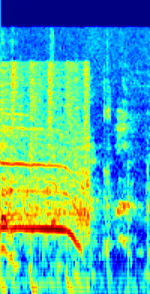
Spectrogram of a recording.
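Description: A voice holding one long, high 'aaah' note over music, ending a little after a second in, played back from a video clip.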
